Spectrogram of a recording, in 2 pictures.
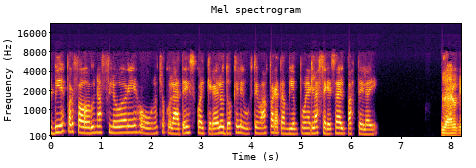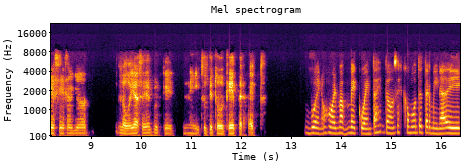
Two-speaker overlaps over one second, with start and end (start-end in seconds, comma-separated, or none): none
